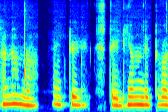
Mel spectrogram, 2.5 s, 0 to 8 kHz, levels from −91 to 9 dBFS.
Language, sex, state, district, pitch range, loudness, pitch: Bengali, female, West Bengal, Jalpaiguri, 195-215 Hz, -17 LUFS, 205 Hz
